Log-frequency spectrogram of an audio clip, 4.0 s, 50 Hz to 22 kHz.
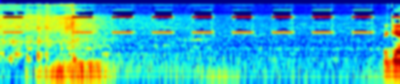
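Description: A Mercedes-Benz GL450's V8 cranks briefly and starts in the first second, then idles low; this time the car powers up and starts normally. Over the idle, the dashboard warning chime sounds a rapid run of evenly spaced beeps.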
